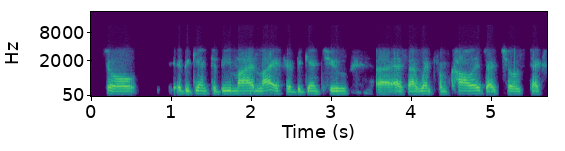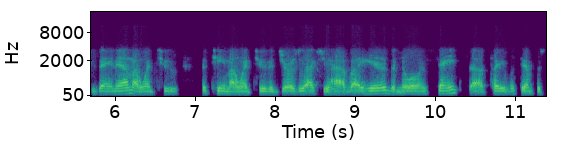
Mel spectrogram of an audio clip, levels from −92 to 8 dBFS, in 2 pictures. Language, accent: English, American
